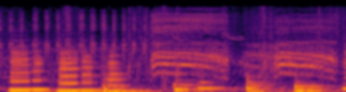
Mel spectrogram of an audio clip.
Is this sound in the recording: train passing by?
no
